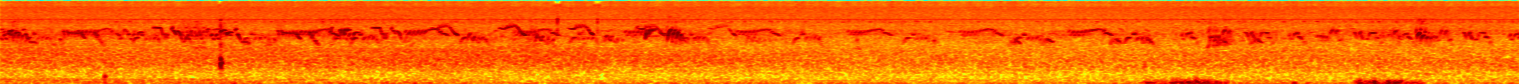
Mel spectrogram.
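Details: Zitting cisticola in a field in the evening, calling after flying in close: a steady stream of short, sharp high chips repeated rapidly throughout, faint against low rumbling background noise.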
